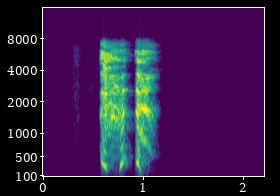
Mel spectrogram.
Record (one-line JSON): {"cough_length": "2.2 s", "cough_amplitude": 21156, "cough_signal_mean_std_ratio": 0.36, "survey_phase": "beta (2021-08-13 to 2022-03-07)", "age": "18-44", "gender": "Male", "wearing_mask": "No", "symptom_cough_any": true, "symptom_new_continuous_cough": true, "symptom_sore_throat": true, "symptom_fatigue": true, "symptom_onset": "6 days", "smoker_status": "Never smoked", "respiratory_condition_asthma": true, "respiratory_condition_other": false, "recruitment_source": "Test and Trace", "submission_delay": "1 day", "covid_test_result": "Positive", "covid_test_method": "RT-qPCR", "covid_ct_value": 23.9, "covid_ct_gene": "ORF1ab gene"}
